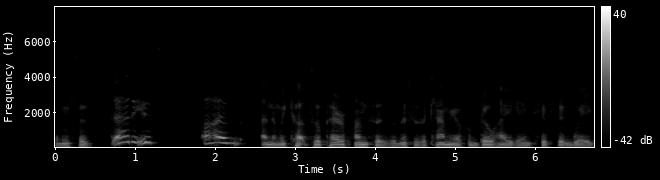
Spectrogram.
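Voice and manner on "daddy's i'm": very high, thin, squeaky voice in pain. Retelling a film scene, voicing a hurt character getting up: imitating a pain-squeaking voice. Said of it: "his voice squeaking with pain".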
